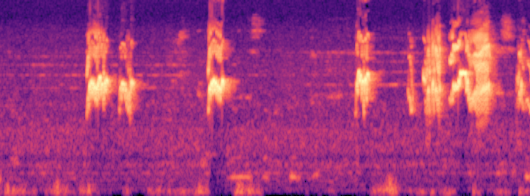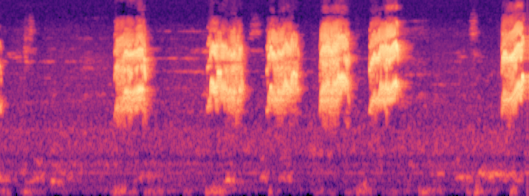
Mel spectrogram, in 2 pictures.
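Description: A cockatiel gives harsh, buzzy chirps in short bursts, speeding into a rapid run of calls.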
